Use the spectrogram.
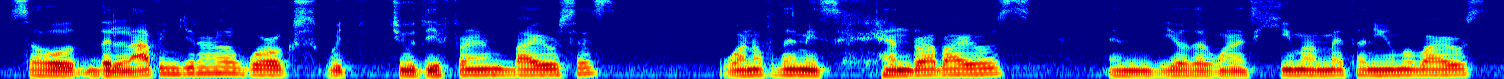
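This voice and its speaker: A man in his thirties with a Chilean Spanish accent, a researcher talking informally about his work in halting non-native English. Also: mid-range voice, warm tone. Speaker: postdoctoral researcher.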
